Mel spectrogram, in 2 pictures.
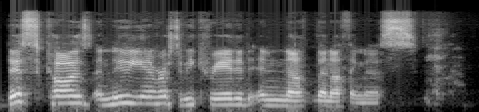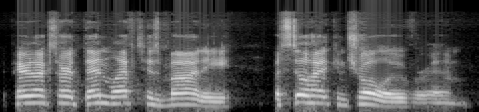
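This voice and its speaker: Male live storyteller, fairly high voice, informal reading with small stumbles and restarts. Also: expressive, measured pace, a bit bright, low-quality recording. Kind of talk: live story reading, animated narration with casual asides.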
